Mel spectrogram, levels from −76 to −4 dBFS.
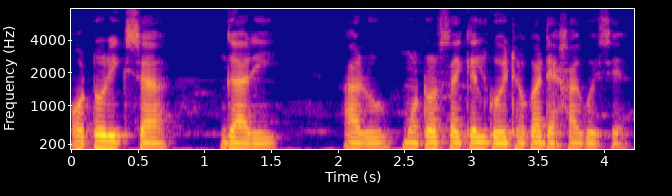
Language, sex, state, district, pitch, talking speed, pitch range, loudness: Assamese, male, Assam, Kamrup Metropolitan, 115 Hz, 125 wpm, 110-120 Hz, -16 LUFS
